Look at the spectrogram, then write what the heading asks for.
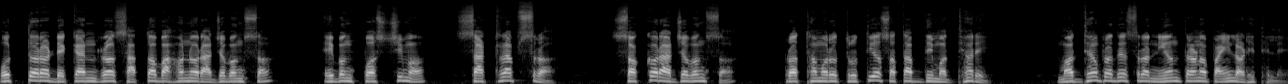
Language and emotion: Odia, neutral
